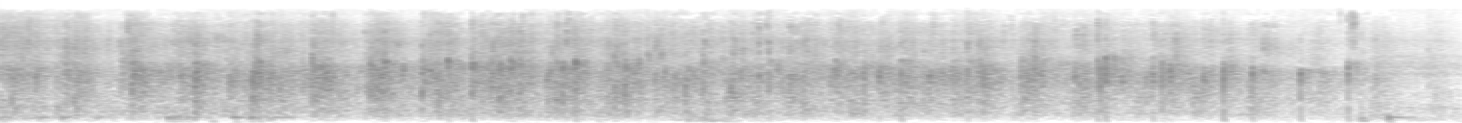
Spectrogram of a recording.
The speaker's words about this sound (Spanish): ¿Cuántos dicen gloria? ¿Cuántos le pueden dar un aplauso fuerte a Jesús?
